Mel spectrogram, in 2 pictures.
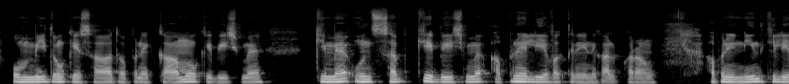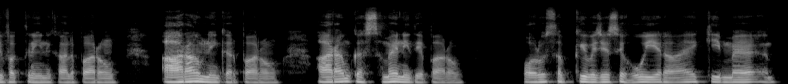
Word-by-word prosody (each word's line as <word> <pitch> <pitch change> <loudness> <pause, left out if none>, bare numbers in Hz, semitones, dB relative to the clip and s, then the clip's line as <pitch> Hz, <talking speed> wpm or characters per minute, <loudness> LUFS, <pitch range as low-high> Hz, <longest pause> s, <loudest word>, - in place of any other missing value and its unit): उम्मीदों 115 +1 +3
के 110 -3 0
साथ, 100 -1 -2
अपने 95 0 -4
कामों 100 +7 +2
के 105 - -3
बीच 100 -1 -2
में 105 +1 -2 0.6
कि 125 - +2
मैं 120 +2 +6
उन 125 -1 +4
सब 120 +2 +1
के 140 -3 +4
बीच 110 0 +1
में 120 +2 +2 0.2
अपने 130 -2 +2
लिए 115 -2 +2
वक़्त 105 -1 -6
नहीं 95 -1 -4
निकाल 95 0 -4
पा 100 - -4
रहा 90 -1 -3
हूँ। 90 +1 -8 0.6
अपनी 120 -3 +2
नींद 120 +5 +2
के 130 - 0
लिए 115 -3 +2
वक़्त 110 - -5
नहीं 100 -1 -1
निकाल 95 -1 -4
पा 95 - +1
रहा 95 0 -2
हूँ, 95 0 -7 0.5
आराम 120 +4 +7
नहीं 110 -3 +1
कर 100 -1 -4
पा 95 - 0
रहा 90 -1 -5
हूँ, 90 +1 -10 0.4
आराम 120 +4 +4
का 120 -2 -1
समय 115 +4 +2
नहीं 115 -2 +1
दे 100 -1 -3
पा 95 -2 -2
रहा 90 -1 -7
हूँ। 95 +2 -14 0.6
और 110 0 +1
उस 115 +1 -2
सब 115 -3 -3
की 130 - +4
वजह 115 -1 +2
से 110 - 0
हो 105 +4 -1
ये 115 0 +3
रहा 105 -1 -3
है 115 +2 -2
कि 120 0 -3
मैं, 110 +1 -1
110 Hz, 225 wpm, -24 LUFS, 100-120 Hz, 0.6 s, आराम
